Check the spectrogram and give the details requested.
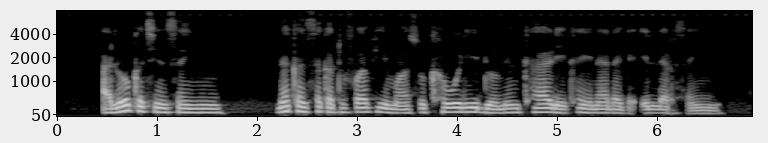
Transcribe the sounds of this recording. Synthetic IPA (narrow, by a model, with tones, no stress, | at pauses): ʔa˨loː˦kɐ˨t͡ʃɪ˦nsɐ˦ɲjiː˦ | na˦kɐ˨nsɐ˦ka˨tʊ˦ɸaː˦ɸiː˨maː˨suː˦kʰɐ˦wɽiː˦doː˨mɪ˦ŋkʰaː˦ɽeː˨kʰa˦jnaː˦dɐ˨ɡa˨ʔɪ˦lːɐ˨rsɐ˦ɲjiː˦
